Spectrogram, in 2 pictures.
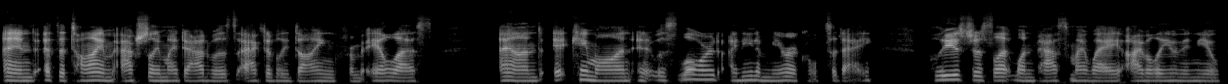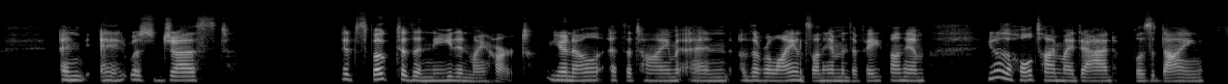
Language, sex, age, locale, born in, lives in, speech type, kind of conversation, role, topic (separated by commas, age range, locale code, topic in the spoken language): English, female, 40-44, en-US, United States, United States, conversation, unstructured, none, Which feel-good song never fails to lift your mood, and what memories or elements make it work for you?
